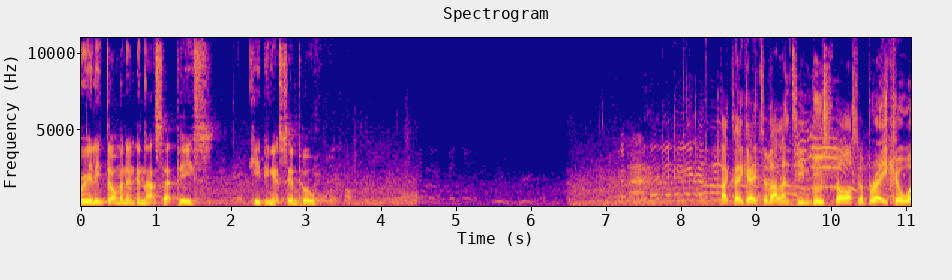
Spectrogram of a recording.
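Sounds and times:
outdoor sports field ambience: 0.0s - 11.0s.

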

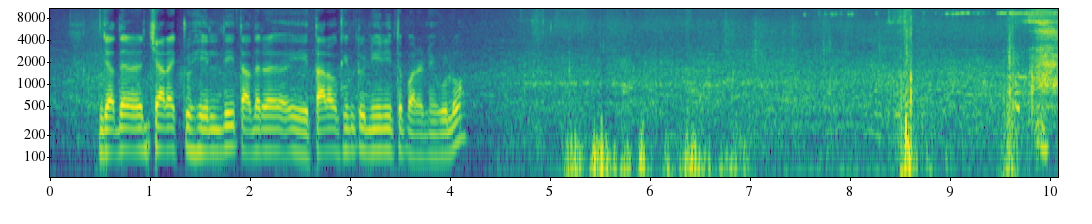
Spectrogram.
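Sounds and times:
fabric swishing: 8.4s - 9.8s.

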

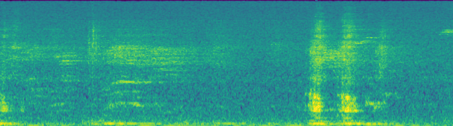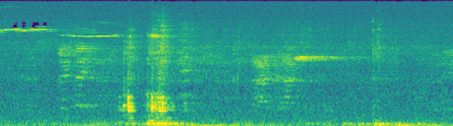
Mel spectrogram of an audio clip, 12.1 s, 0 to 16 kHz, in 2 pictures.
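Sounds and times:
players shouting: 0.0s - 11.0s
steady low hum: 0.0s - 12.0s.

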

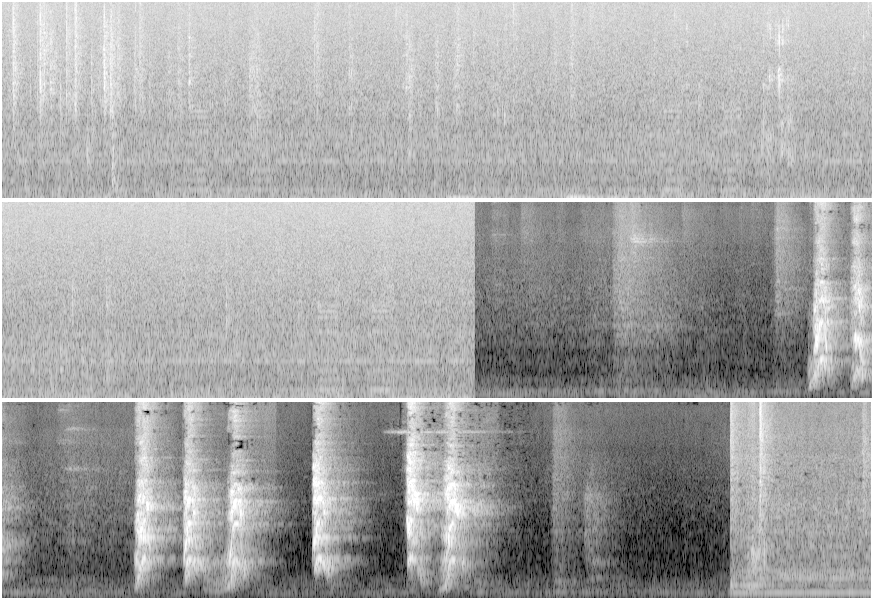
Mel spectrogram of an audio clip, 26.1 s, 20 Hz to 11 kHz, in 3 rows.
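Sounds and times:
puppy barking: 16.8s - 17.6s, 18.7s - 22.4s.

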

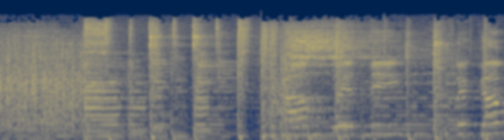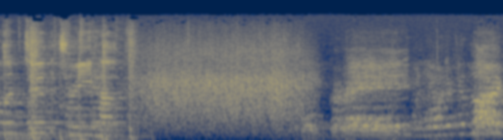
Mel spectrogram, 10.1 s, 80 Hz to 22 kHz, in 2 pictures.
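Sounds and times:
applause: 0.0s - 1.1s, 6.3s - 8.1s
group of voices singing: 8.0s - 10.0s.

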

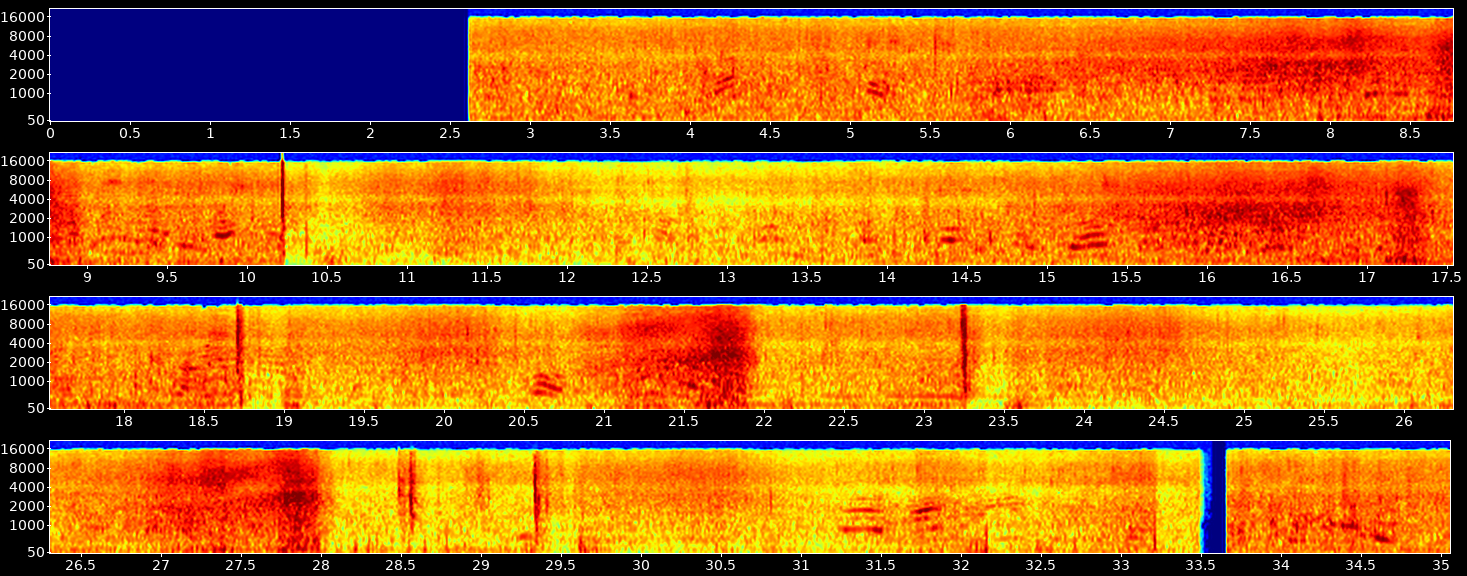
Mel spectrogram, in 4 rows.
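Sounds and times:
distant voices: 2.6s - 35.0s
rushing water: 2.6s - 35.0s
wind on microphone: 3.8s - 35.0s.

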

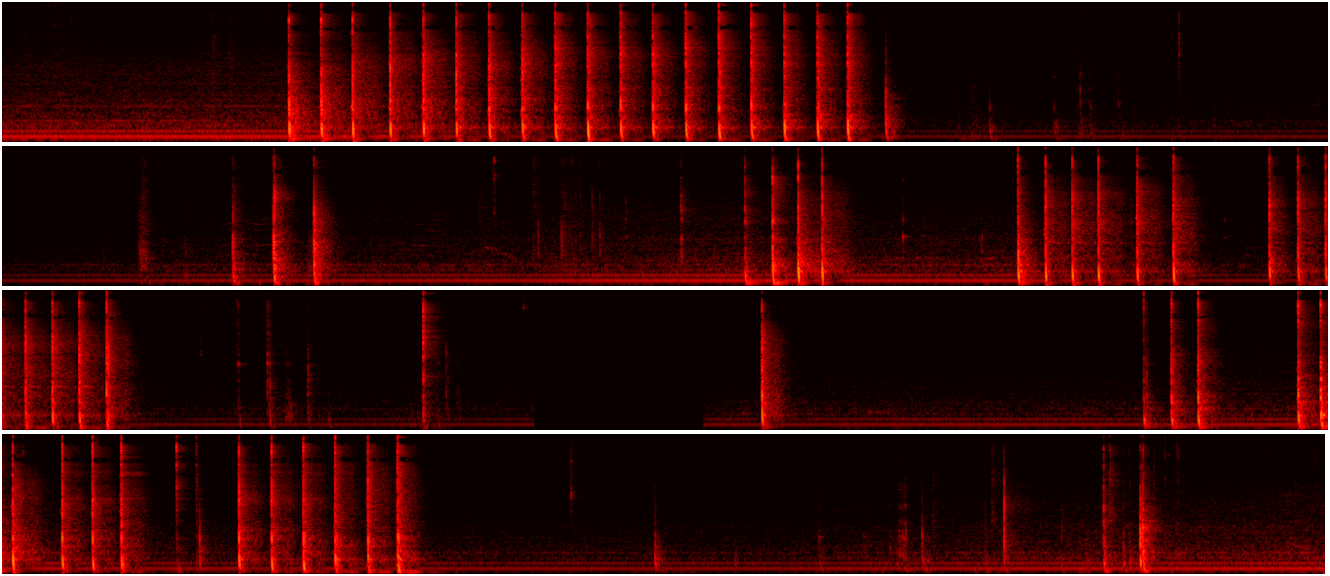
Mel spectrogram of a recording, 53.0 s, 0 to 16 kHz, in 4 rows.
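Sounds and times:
hammer striking nail into wood: 2.9s - 9.0s, 20.7s - 21.8s, 23.4s - 25.3s, 25.9s - 27.9s, 38.0s - 38.8s, 39.5s - 44.1s.

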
